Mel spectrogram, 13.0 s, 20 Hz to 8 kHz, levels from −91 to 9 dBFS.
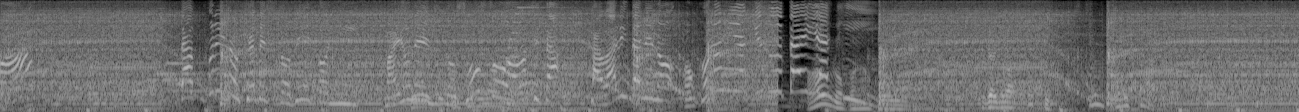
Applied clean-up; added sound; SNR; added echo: none; Domestic sounds, home sounds; 1 dB; none.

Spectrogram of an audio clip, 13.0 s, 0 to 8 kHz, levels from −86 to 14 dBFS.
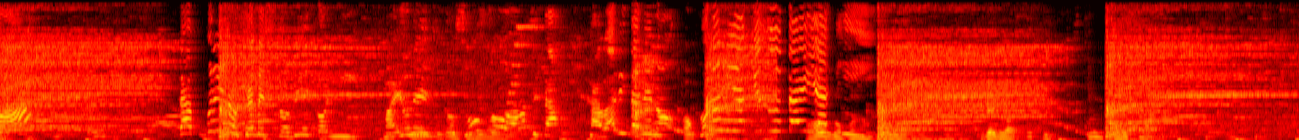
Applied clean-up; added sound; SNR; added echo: classical method log-MMSE.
